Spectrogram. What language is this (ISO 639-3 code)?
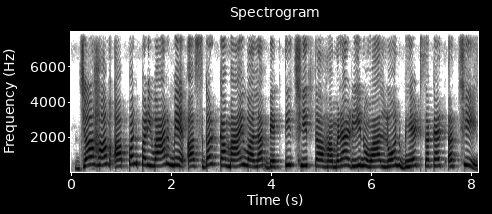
mai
